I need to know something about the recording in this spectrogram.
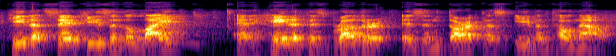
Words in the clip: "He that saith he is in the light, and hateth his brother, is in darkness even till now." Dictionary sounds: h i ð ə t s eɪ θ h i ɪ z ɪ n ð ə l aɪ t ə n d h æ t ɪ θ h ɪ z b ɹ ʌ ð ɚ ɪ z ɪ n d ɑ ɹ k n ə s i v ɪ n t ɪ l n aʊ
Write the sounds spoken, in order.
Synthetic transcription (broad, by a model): h i ð ə t s eɪ f h i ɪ z ɪ n ð ə l aɪ t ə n h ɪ t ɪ f h ɪ z b ɹ ʌ ð ɚ ɪ z ɪ n d ɑ ɹ k n ə s i v ɪ n t ɪ l n aʊ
